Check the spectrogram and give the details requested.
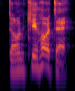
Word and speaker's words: Don Quijote: guys pronounce it how it's supposed to be pronounced can do it it DNQ UI x OTE Don Quijote yep I can nail it and do FL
